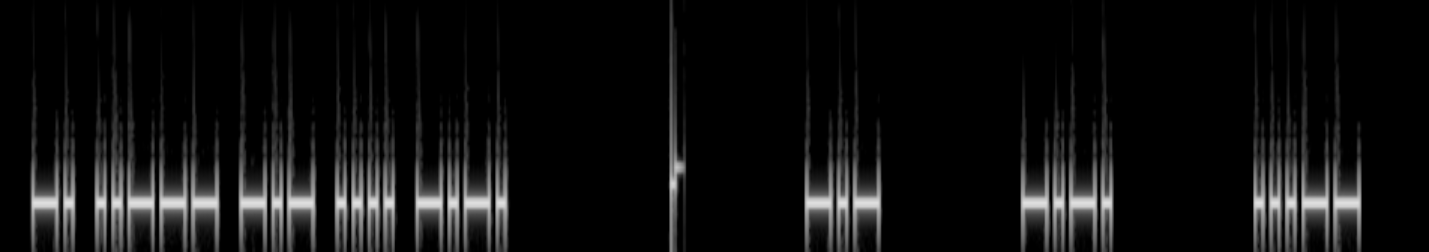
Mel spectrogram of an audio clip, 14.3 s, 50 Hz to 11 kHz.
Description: Morse code, heard as a keyed tone, about 15 wpm, spaced as for 9 wpm, 700 Hz. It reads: N2KHC KC3
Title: USA Call Signs - 6x Character Spacing - 15wpm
